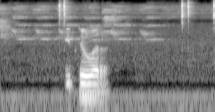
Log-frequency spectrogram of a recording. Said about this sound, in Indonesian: Iya kedengeran burungnya. Tapi gak apa-apa. Jadi asik.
